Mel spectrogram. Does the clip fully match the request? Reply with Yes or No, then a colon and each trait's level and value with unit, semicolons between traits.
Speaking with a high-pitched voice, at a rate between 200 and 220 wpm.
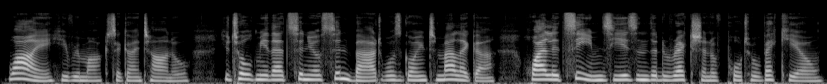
No: high, 195 Hz; average, 190 wpm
